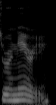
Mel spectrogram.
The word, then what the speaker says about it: Raniere: You know that it's Raniere, right?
